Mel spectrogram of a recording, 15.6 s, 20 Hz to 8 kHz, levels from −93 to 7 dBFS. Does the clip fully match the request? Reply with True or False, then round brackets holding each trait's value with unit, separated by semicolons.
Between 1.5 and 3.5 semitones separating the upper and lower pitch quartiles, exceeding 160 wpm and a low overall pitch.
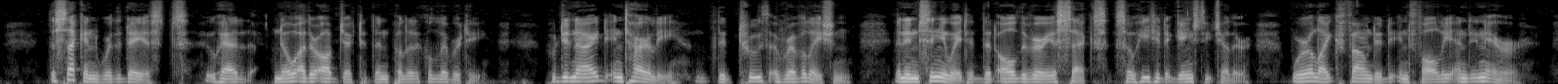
False (2.8 semitones; 155 wpm; 115 Hz)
